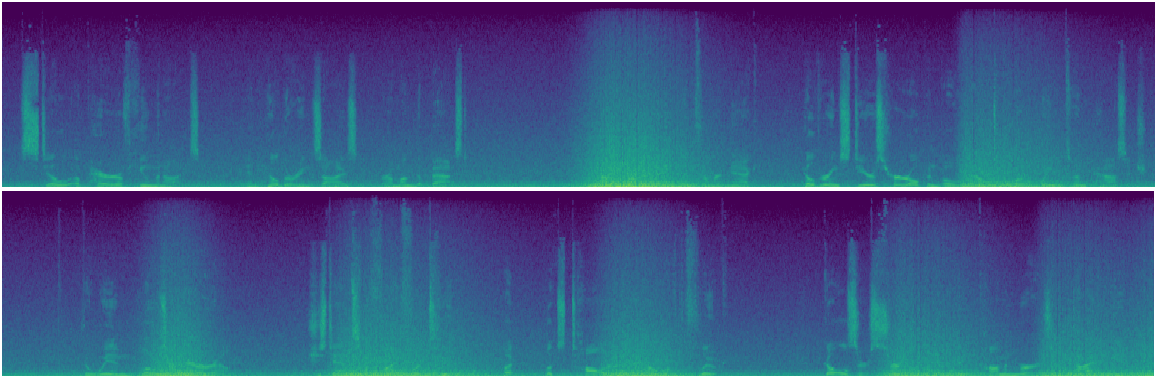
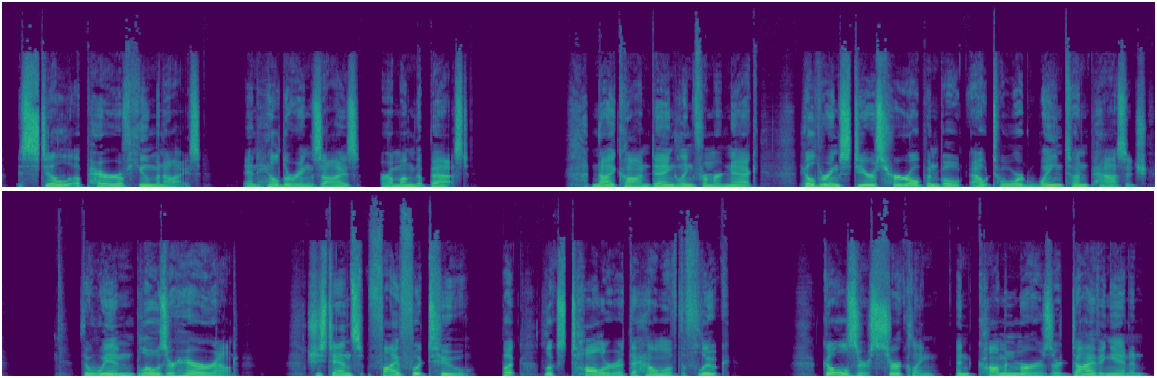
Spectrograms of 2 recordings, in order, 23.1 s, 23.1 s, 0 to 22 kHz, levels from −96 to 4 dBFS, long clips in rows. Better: second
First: wind noise on the microphone; heavy; 2 dB above the speech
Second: none

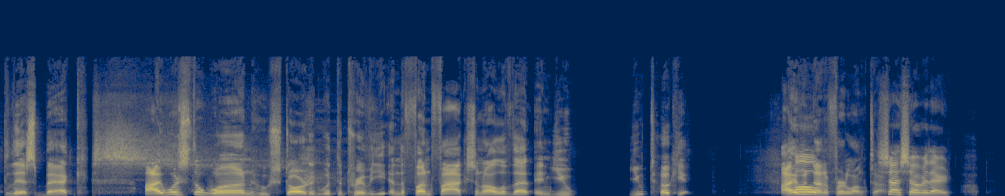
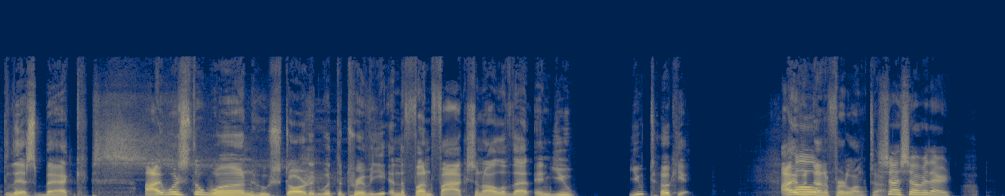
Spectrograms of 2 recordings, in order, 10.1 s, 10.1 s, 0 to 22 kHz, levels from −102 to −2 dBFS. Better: second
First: thin; somewhat; fading below 500 Hz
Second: none

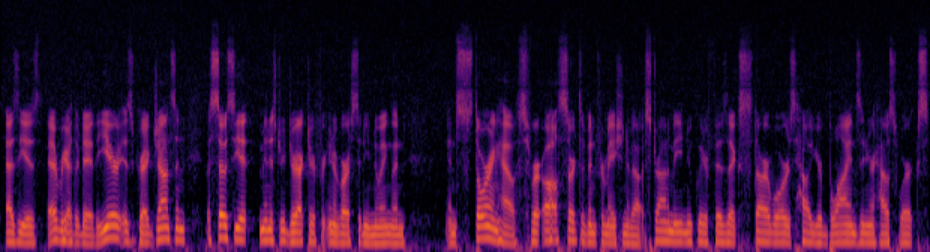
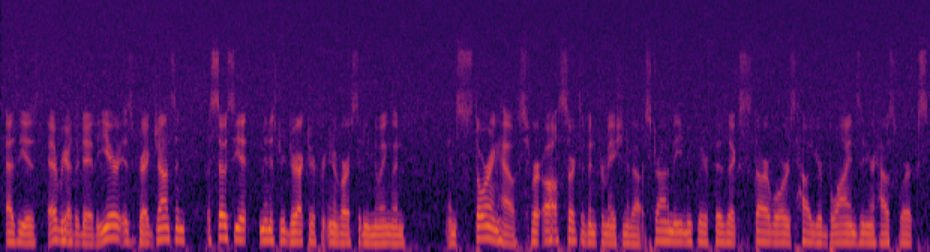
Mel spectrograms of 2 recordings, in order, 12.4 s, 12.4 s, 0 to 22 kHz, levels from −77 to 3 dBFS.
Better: first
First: hiss; faint; throughout; 20 dB below the speech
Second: hiss; loud; throughout; 9 dB below the speech

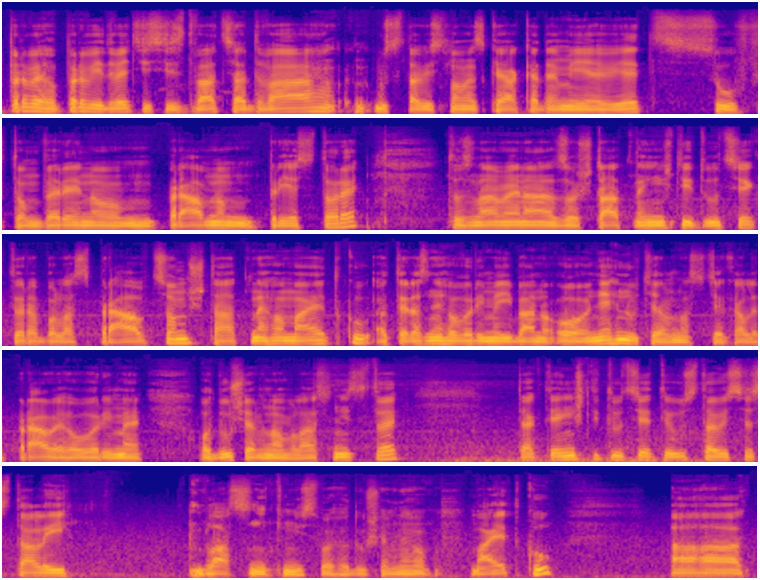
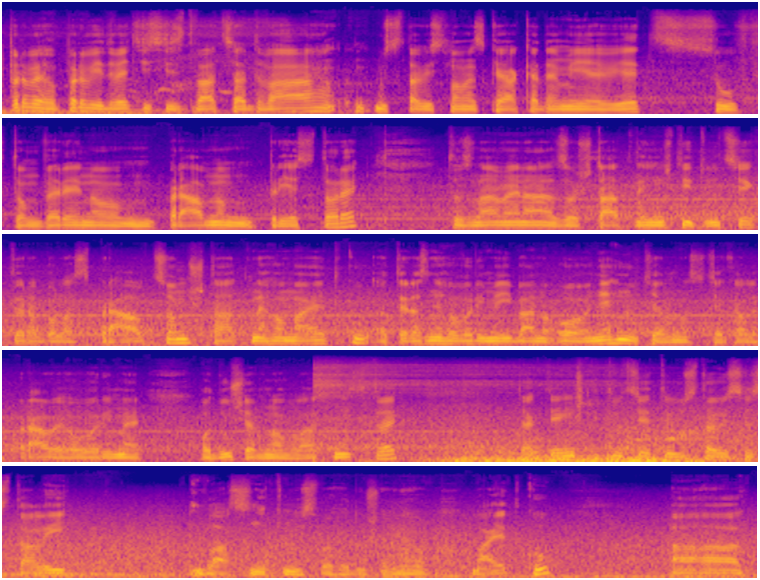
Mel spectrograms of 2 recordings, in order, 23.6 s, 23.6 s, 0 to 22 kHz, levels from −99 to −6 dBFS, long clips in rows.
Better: first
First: train or aircraft noise; faint; throughout; 25 dB below the speech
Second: train or aircraft noise; loud; throughout; 5 dB below the speech

